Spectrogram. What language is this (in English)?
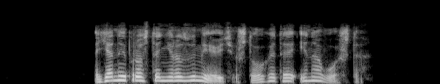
Belarusian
